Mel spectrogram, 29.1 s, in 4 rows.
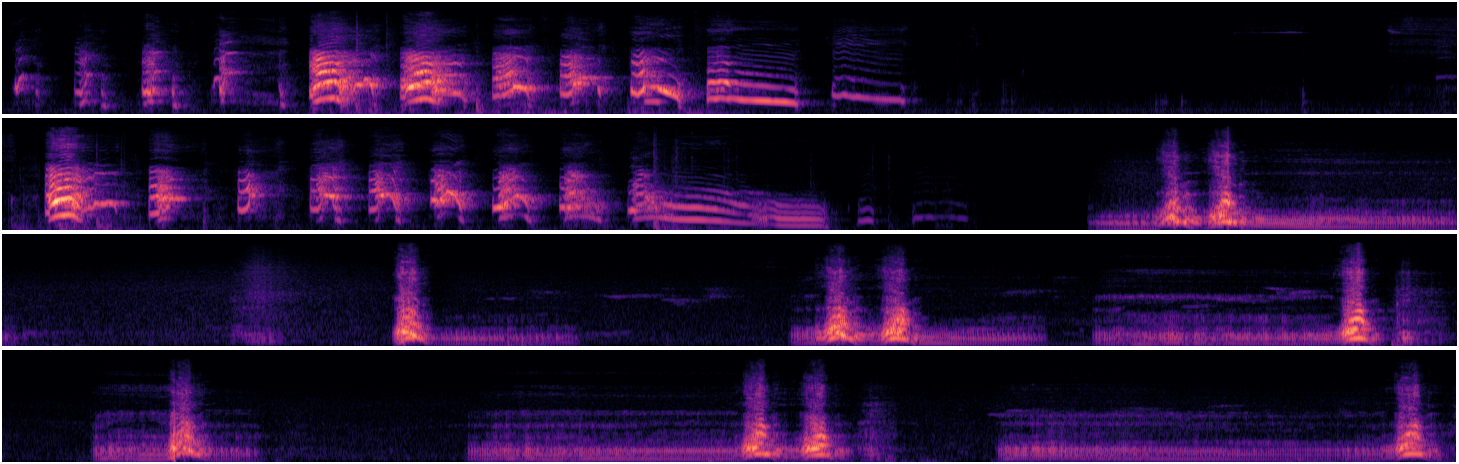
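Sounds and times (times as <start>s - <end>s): dog barking: 0.0s - 3.7s, 7.5s - 10.7s, 13.0s - 13.6s, 16.5s - 16.7s, 18.6s - 19.2s, 21.2s - 21.6s, 22.6s - 22.9s, 25.5s - 26.2s, 28.8s - 29.0s
dog whining: 0.0s - 4.6s, 6.2s - 12.1s
dog growling: 12.7s - 14.7s, 18.6s - 21.2s, 24.2s - 25.8s, 26.8s - 28.9s.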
